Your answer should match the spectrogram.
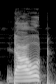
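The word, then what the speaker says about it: doubt: यहां भी यह जो बी है टी से पहले आ रहा है। टी से पहले आ रहा है। तो बी क्या हो जाएगा? साइलेंट हो जाएगा। इसको हम क्या पढ़ेंगे? डाउट। इस वर्ड का उच्चारण क्या हो जाएगा? डाउट।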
